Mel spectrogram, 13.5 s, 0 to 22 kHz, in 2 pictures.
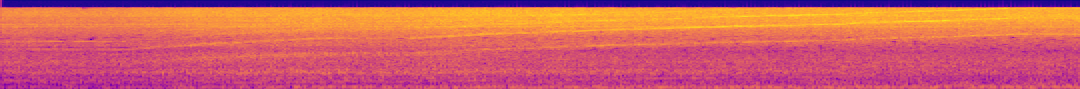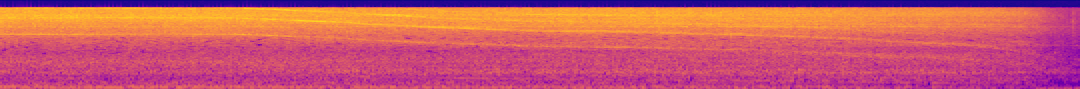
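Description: An RC F-14 Tomcat jet with upgraded inrunner motors roars past in a loud, steady whine that rises and falls in pitch as it sweeps through a spin, with no voices.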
